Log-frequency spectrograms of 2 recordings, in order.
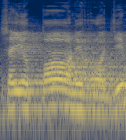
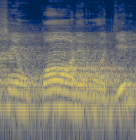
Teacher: Kalau masih mengucapkan syaitonir rajim, ini tipis nih. Berarti to-nya sebagaimana huruf to Indonesia.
